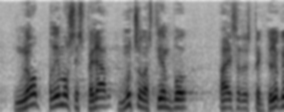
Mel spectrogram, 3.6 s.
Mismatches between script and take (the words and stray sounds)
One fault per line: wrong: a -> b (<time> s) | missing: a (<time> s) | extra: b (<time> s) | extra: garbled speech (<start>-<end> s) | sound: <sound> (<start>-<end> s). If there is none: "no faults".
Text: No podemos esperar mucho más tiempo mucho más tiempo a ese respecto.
sound: dropout (0.5-0.6 s)
missing: mucho más tiempo (2.4 s)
